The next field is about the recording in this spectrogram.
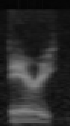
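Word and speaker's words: Barre: funny though is that b a r r e is actually the name of tan I'm from in Vermont we pronounce Barry so and I'm like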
